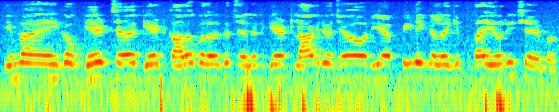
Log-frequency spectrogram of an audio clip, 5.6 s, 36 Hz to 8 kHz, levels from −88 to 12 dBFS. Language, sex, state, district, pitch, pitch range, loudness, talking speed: Marwari, male, Rajasthan, Churu, 185 Hz, 180-195 Hz, -12 LUFS, 195 wpm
